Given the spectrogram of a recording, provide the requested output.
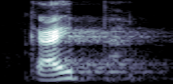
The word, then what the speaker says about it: Gipe: Gipe? Oh, see, I was going to say Gippy. I'm really glad you corrected me.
